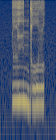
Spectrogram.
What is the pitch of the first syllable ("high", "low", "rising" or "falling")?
high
